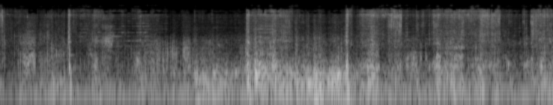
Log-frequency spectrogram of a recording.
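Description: Iron ice bar striking and prying at blocks of river ice, giving sharp knocks and the crunch and crack of ice and packed snow, loudest from about three to five seconds in. A steady low rumble runs underneath.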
